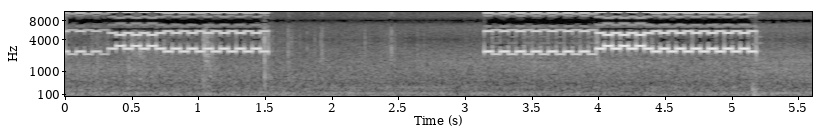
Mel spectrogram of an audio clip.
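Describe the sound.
A telephone rings with a high, electronic warbling ringtone in two bursts separated by a quiet pause. The second burst pulses briefly before holding steady.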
